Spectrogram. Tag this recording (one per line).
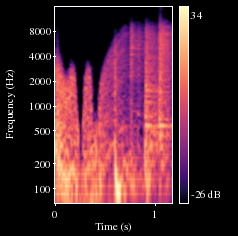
dj
drum
jungle
loop
percussion
scratch
scratching
vinyl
